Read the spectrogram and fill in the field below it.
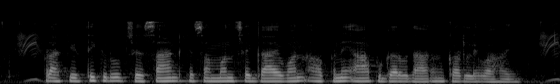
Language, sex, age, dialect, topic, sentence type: Magahi, male, 25-30, Western, agriculture, statement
